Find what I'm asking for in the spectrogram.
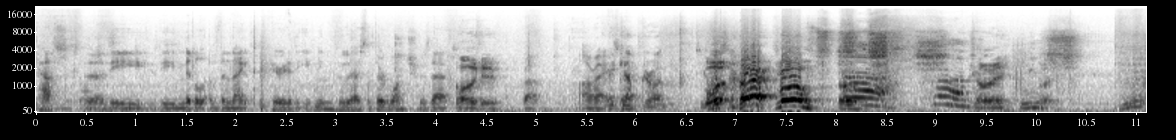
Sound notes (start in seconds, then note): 6.8 screams and flails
